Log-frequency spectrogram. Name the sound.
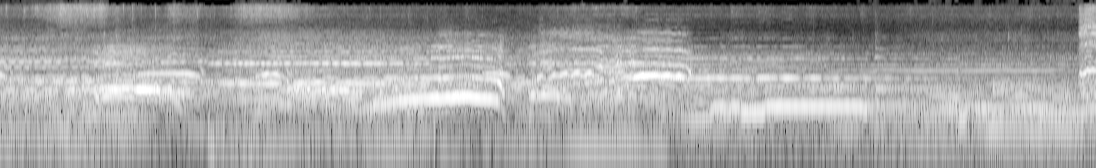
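sheep bleating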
